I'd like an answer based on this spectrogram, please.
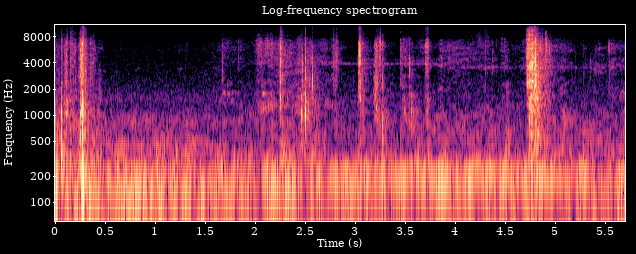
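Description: Faint handling noise as a kitten is held on a wooden bench: scattered soft clicks and rustles, with one louder rustle near the end, over a faint steady hum.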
